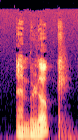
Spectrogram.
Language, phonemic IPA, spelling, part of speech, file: French, /blɔk/, bloc, noun, Fr-bloc.ogg
- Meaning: 1. a block (e.g., of wood) 2. a bloc, an alliance 3. a pad of paper 4. block (of memory, of code)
